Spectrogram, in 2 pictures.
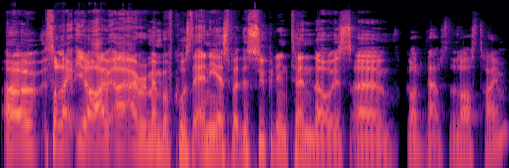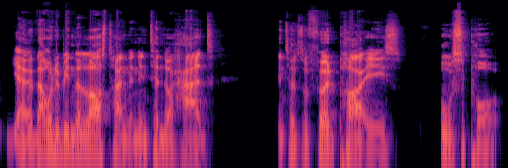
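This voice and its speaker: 40 something guy hosting a gaming podcast, bright voice, restarts a lot. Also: medium pitch, fairly quick. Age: 40s. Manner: rambling, many restarts, laughs often. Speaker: podcast host. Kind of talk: casual video game chat.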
